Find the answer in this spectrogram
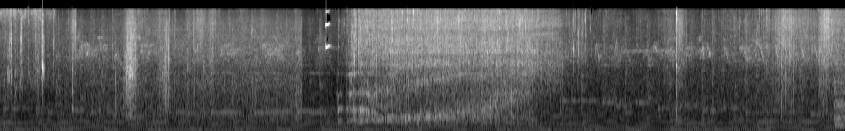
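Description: Water running from an outdoor garden tap into a plastic water bottle for about three seconds midway through, its pitch rising as the bottle fills. Background music with a steady beat plays throughout.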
